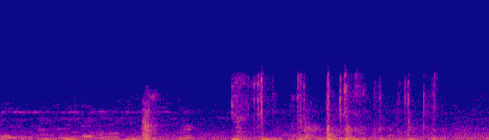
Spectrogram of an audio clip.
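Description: Faint typing on a computer keyboard: a quick run of key clicks in the second half over quiet room tone.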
